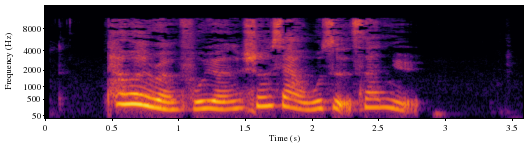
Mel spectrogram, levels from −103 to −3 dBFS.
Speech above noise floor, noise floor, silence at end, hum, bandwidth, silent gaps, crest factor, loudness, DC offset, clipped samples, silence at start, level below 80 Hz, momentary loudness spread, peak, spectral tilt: 54 dB; -77 dBFS; 0.8 s; none; 11.5 kHz; none; 16 dB; -23 LUFS; under 0.1%; under 0.1%; 0.45 s; -70 dBFS; 12 LU; -8 dBFS; -5 dB/octave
